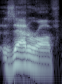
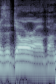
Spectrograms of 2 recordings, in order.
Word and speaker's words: Zadorov: But if Nico Hischier's back, that really helps your defense more than a player returning on them making the addition to Zadorov or Zadorov. I'm sorry. I put the wrong emphasis on the wrong syllable.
